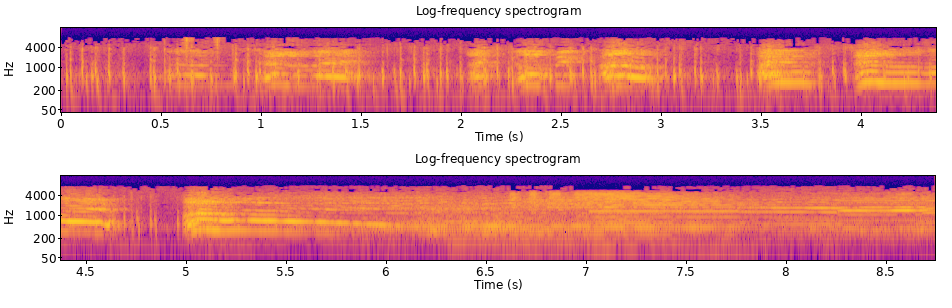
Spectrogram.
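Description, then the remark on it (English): Loud, rapid hoofbeats of the great horse Silver galloping pound in a steady rhythm for several seconds, then give way to a sustained swell of dramatic orchestral music, opening The Lone Ranger. “From out of the past come the thundering hoofbeats of the great horse Silver.”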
